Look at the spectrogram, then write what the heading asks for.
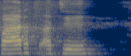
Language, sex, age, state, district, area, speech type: Bengali, female, 45-60, West Bengal, Uttar Dinajpur, rural, spontaneous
